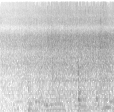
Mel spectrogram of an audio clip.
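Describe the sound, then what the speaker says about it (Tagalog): Eggplant and eggs sizzling steadily in a hot pan for tortang talong, with a few faint stirring scrapes and no voices. "Gisa-gisa muna natin to"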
